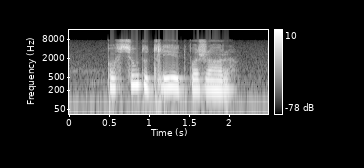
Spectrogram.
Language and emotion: Russian, neutral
